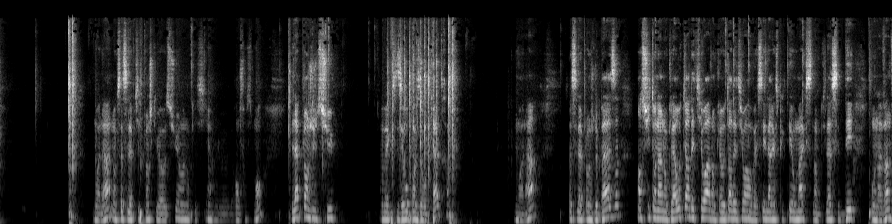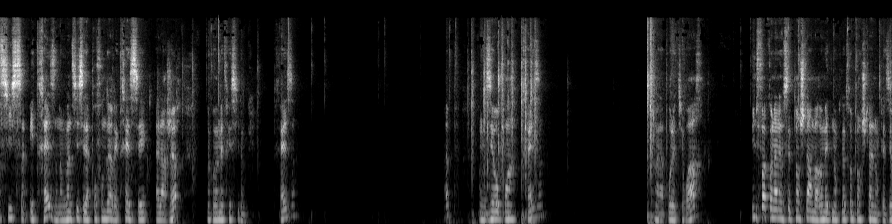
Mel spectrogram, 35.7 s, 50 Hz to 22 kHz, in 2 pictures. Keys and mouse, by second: 6.1 ctrl+r, 7.7 g, 22.6 ctrl+r, 27.1 g, 35.4 ctrl+r.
